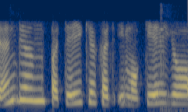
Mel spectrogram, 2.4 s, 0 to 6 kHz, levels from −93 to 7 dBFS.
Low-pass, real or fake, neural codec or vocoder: 5.4 kHz; real; none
